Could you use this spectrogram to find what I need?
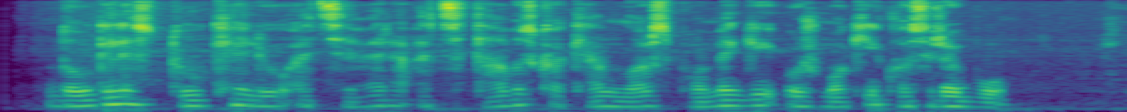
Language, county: Lithuanian, Šiauliai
